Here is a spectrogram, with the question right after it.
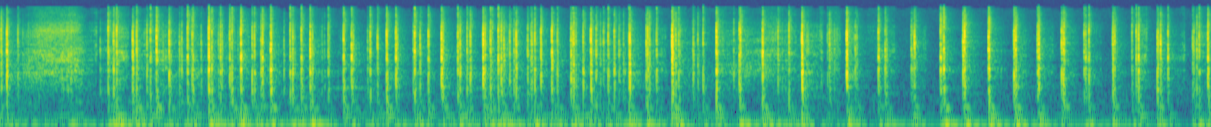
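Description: Long pink nails tap rapidly along the bottom edge and surface of a Lindt chocolate bar in a thin cardboard box lying flat on a table. The result is a steady stream of short, dry, bright clicks like typing on a keyboard, with a soft scratch at the start and a constant low hum underneath.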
